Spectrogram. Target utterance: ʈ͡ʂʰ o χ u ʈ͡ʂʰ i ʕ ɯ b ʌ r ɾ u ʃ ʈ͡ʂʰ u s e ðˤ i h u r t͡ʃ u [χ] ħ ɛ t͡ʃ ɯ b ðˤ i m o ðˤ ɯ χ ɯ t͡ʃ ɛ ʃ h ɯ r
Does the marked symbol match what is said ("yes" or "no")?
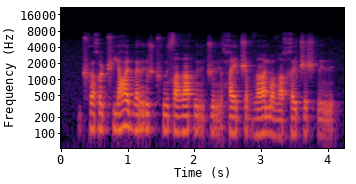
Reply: no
